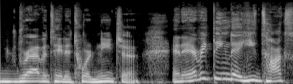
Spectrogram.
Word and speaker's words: Nietzsche: You got to say it right. It's Nietzsche, apparently. Yeah, Nietzsche.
